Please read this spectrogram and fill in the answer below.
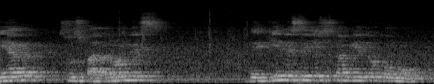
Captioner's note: speaking Spanish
